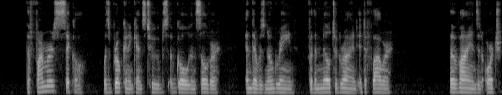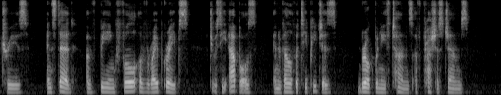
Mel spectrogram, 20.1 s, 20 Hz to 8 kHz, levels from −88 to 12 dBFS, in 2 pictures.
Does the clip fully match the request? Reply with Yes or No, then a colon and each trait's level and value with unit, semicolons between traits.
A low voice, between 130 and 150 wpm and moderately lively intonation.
No: low, 125 Hz; average, 140 wpm; narrow, 1.8 semitones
